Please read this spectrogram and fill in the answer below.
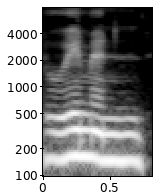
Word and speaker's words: women: are ten lovely women you pronounce it a bit different women okay woman women and child we don't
